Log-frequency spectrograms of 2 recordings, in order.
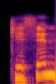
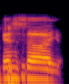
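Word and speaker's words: Kansai: Euh face à Dynamite Kessen. C'est ça ça se prononce Kessan. Kensai.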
